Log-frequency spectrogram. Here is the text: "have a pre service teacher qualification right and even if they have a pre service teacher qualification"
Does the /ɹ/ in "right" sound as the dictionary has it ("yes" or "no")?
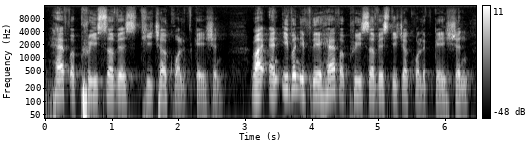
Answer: yes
